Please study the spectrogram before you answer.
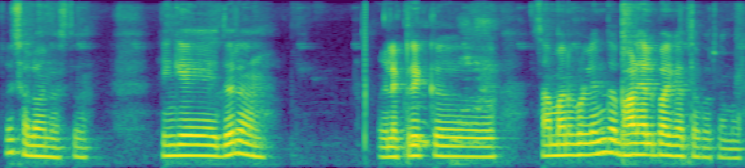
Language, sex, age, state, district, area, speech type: Kannada, male, 30-45, Karnataka, Bidar, urban, spontaneous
